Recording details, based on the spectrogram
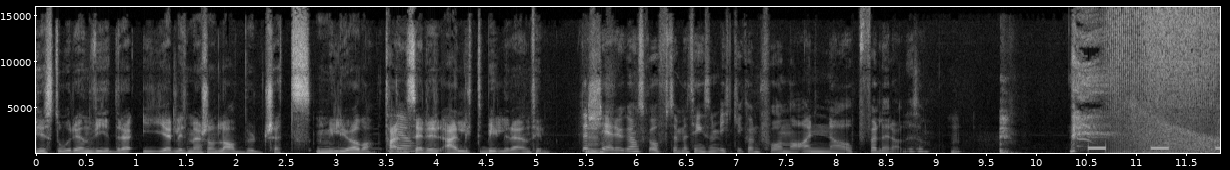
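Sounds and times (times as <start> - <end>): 
speech: 0.0 - 11.8
person clearing throat: 9.1 - 9.9
steady beep-like tones: 10.5 - 11.8.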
